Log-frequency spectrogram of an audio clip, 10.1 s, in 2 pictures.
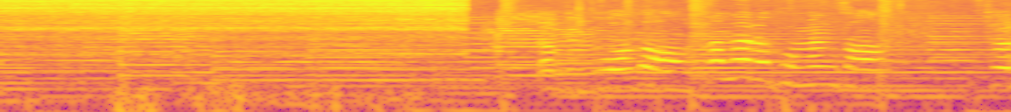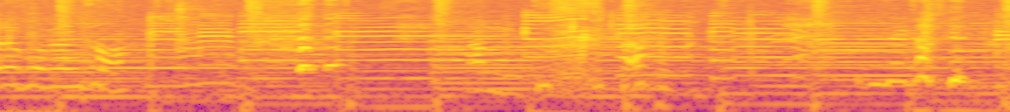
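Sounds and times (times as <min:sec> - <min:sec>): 
construction work noise at a newly built building: 0:00.0 - 0:02.4
power tools: 0:00.0 - 0:02.4
sawing: 0:00.0 - 0:02.4
speech: 0:02.7 - 0:05.8, 0:07.4 - 0:08.5, 0:09.6 - 0:10.0
laughter: 0:06.3 - 0:07.1, 0:07.7 - 0:10.0.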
